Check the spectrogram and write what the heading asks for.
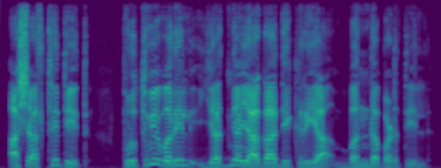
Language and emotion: Marathi, neutral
